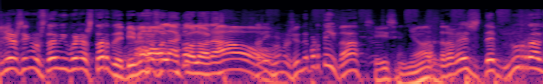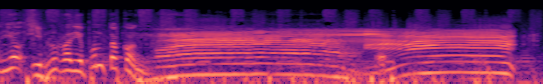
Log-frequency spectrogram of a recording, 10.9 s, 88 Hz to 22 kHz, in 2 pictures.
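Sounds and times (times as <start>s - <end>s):
speech: 0.0s - 10.0s
cow mooing: 6.8s - 10.7s
bull bellowing: 6.8s - 10.8s.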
